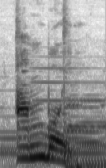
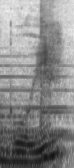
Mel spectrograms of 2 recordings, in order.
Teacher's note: o i pada kata Amboy di mana pada suku kata Boi vokal o dan vokal I tidak dapat dipisahkan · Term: diftong oi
